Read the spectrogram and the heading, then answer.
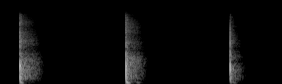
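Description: Three slow, deliberate hand claps, evenly spaced about a second apart, each a sharp crisp smack with a short decay, with silence between and no talking.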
